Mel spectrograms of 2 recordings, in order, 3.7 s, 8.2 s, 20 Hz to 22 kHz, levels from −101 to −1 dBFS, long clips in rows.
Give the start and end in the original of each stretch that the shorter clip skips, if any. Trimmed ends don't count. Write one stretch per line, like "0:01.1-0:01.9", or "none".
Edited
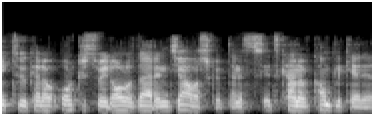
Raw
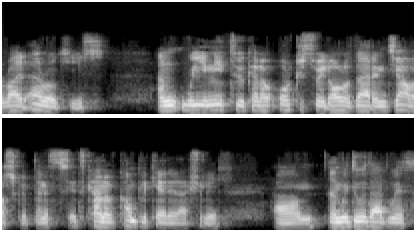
none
